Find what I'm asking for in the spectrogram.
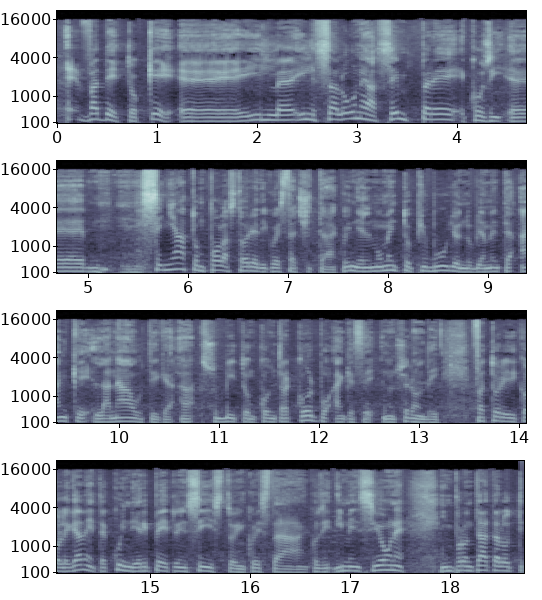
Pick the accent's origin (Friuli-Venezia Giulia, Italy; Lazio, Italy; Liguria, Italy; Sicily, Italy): Liguria, Italy; Genoa; E così, da genovese, l'auspicio è che l'abbrivio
